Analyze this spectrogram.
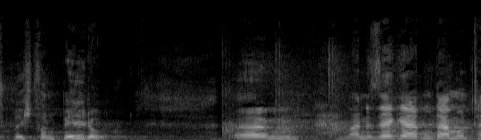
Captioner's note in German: Beifall Freie Demokraten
